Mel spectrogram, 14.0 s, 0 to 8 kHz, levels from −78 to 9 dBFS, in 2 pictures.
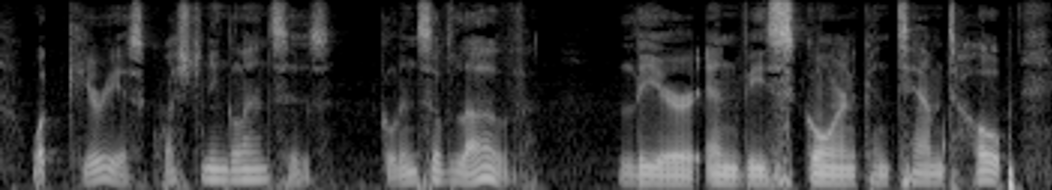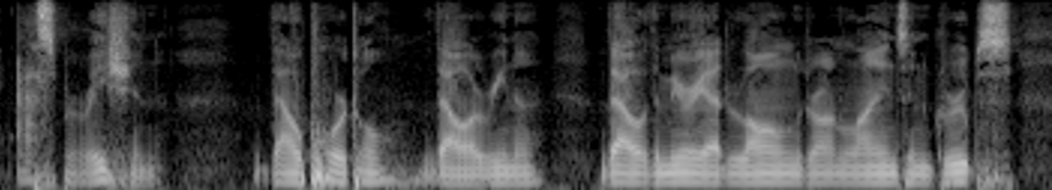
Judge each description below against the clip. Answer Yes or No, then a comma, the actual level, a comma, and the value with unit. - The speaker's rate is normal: No, slow, 110 wpm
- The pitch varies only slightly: Yes, narrow, 2.3 semitones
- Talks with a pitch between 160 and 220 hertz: No, very low, 90 Hz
